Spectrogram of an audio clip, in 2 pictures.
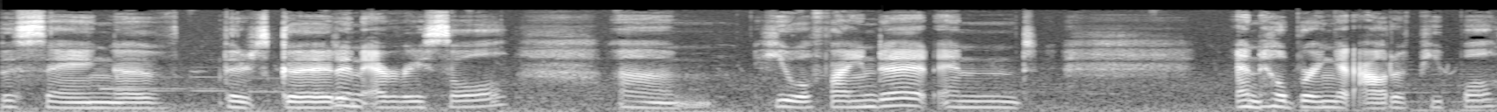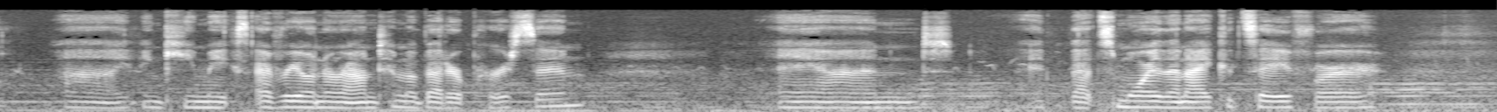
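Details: Adult woman speaking; typical speech.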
